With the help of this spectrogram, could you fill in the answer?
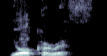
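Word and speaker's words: Gyökeres: go I can say your caress. Not forget the G. The gy are silent. Your well the G is silent in it. Your caress.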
